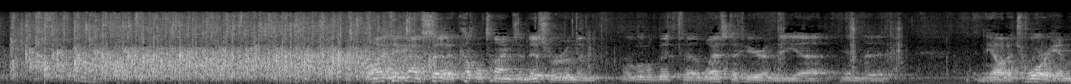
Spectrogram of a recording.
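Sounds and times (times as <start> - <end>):
audience applause: 0.0 - 5.1
speech: 3.7 - 9.1, 9.8 - 10.6.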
